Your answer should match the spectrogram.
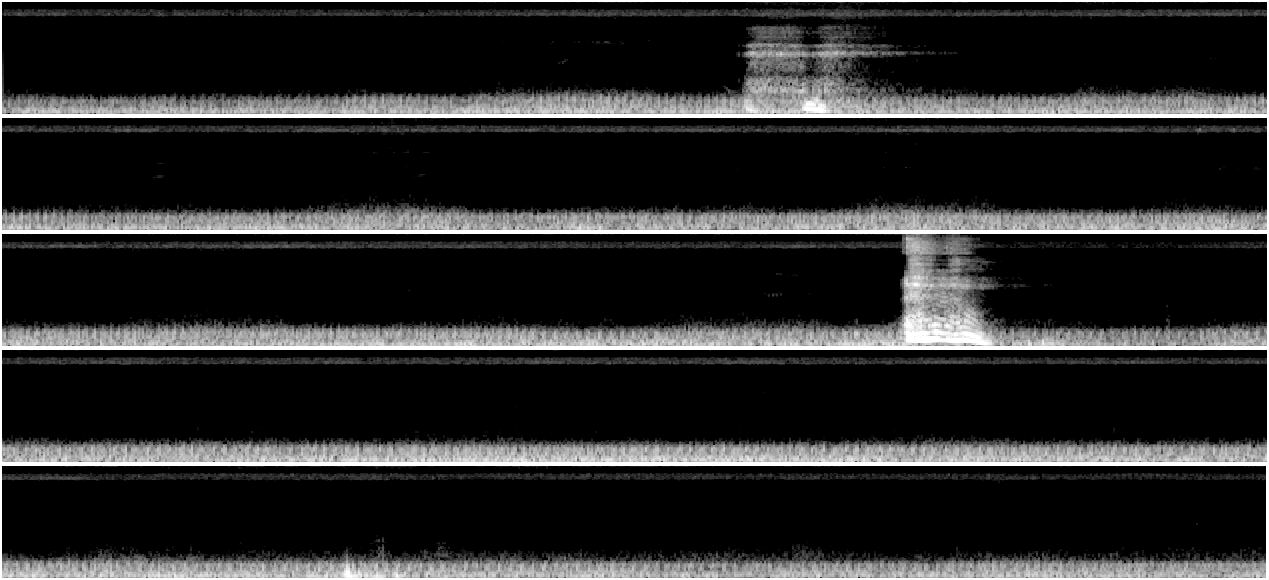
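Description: A person's voice makes two short, sharp outbursts with a falling pitch, like a sneeze or a cough. The first is about four seconds in, and the louder one comes about halfway through. Under them runs steady low background noise with a faint high whine.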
